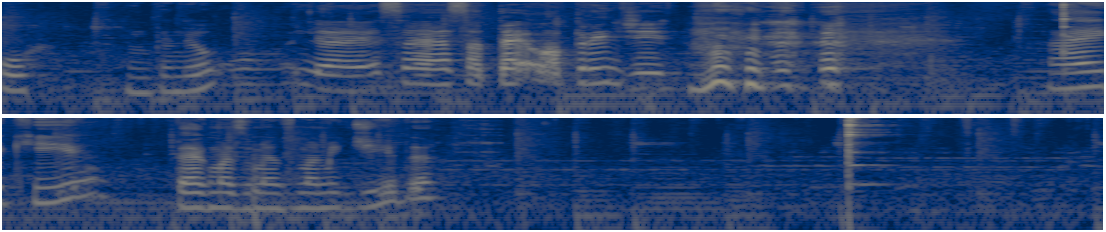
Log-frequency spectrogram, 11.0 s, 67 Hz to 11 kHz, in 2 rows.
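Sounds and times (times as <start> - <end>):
metal spoon clinking glass bowl: 5.2 - 5.5, 7.7 - 8.2, 9.7 - 10.2.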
